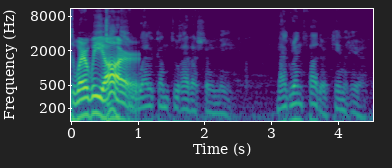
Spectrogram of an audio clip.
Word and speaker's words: Revachol: Oh, Revachol.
